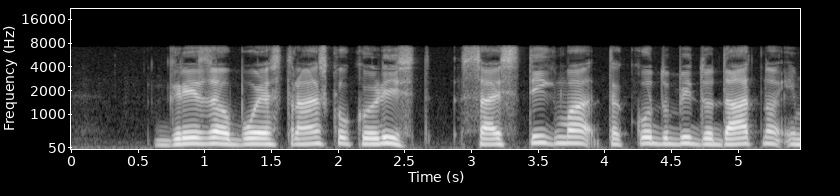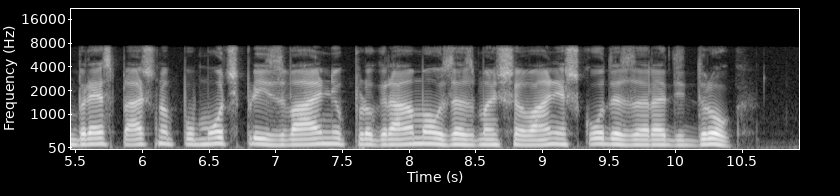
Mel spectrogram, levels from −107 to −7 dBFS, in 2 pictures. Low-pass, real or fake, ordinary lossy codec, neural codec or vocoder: 7.2 kHz; real; none; none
